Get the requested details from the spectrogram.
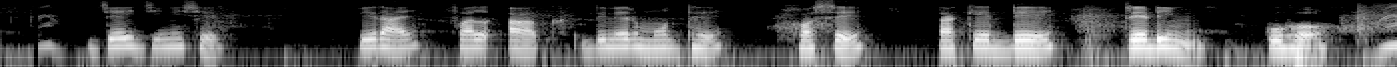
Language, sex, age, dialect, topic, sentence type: Bengali, male, 25-30, Rajbangshi, banking, statement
